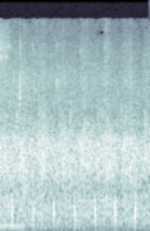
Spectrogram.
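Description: A church audience applauds to welcome new members, a dense, steady patter of many hands clapping with a few sharper individual claps standing out in a regular rhythm, sustained without voices.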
